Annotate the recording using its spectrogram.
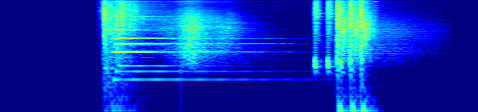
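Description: Game sound effects chime as gems are matched.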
